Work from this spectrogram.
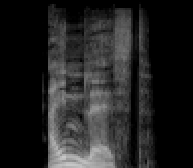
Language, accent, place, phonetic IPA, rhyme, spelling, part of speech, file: German, Germany, Berlin, [ˈaɪ̯nˌlɛst], -aɪ̯nlɛst, einlässt, verb, De-einlässt.ogg
- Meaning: second/third-person singular dependent present of einlassen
